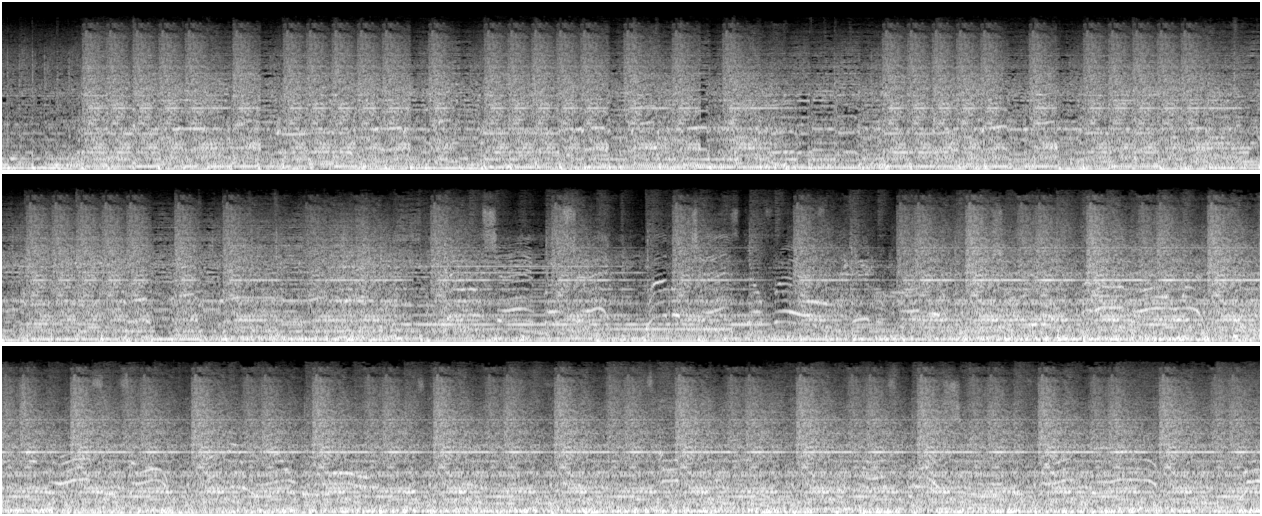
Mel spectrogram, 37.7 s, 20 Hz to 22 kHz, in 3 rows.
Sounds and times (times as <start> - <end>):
Music: 0.0 - 37.7.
